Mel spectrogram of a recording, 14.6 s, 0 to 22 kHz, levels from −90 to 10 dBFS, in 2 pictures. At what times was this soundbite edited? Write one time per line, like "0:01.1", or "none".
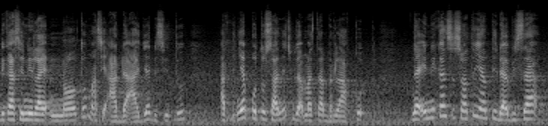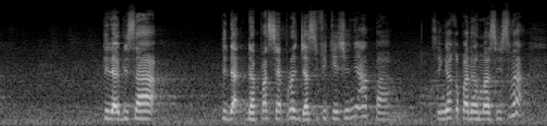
none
